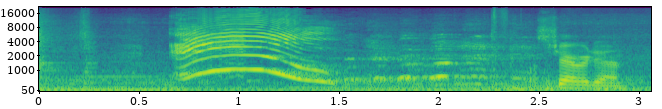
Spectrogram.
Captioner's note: crew member laughing; crew member screaming; crew member laughing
